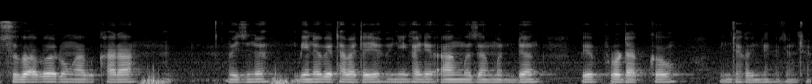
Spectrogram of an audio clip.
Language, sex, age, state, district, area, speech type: Bodo, male, 18-30, Assam, Kokrajhar, rural, spontaneous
